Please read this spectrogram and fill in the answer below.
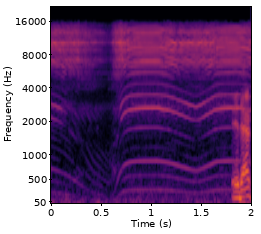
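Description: Brushed 540-size RC electric motor, driven through an electronic speed controller, whining as the throttle is worked: its pitch rises and falls in two sweeps with a brief drop about half a second in, the ESC giving fine control of motor speed.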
